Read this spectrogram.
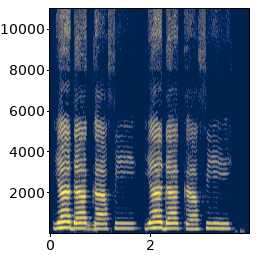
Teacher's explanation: Mita kaf itu memang punya sifat hames, tapi saat dia harakat dia kurangi hamesnya. Dia tidak berlebihan.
